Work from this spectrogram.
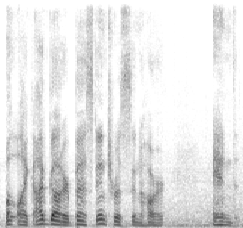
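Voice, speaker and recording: Male comedic storyteller, mid-pitched and gravelly with fry, playful casual recap, music bed. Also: normal speed, a little hiss or hum.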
